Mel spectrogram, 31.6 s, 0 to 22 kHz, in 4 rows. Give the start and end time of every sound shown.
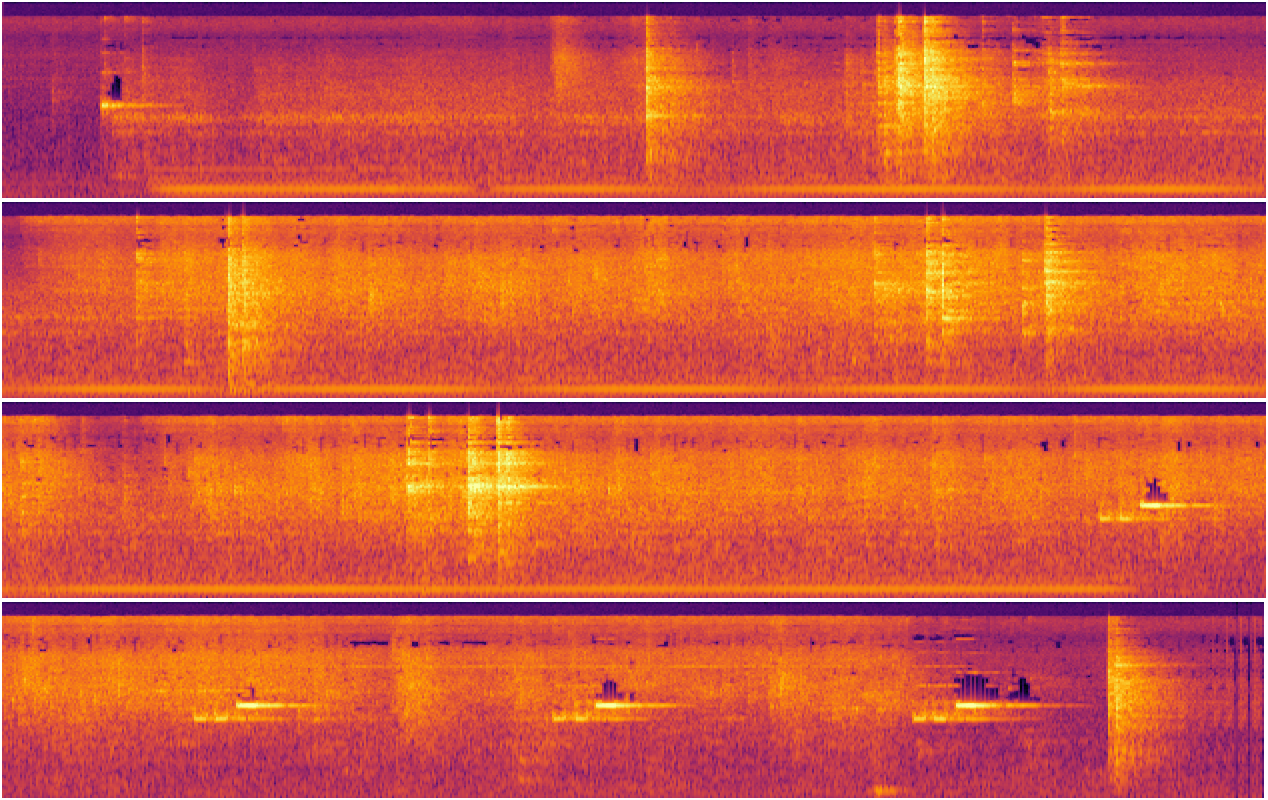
[0.00, 31.59] microwave
[3.95, 4.50] cutlery and dishes
[5.10, 7.64] cutlery and dishes
[7.64, 8.73] running water
[8.73, 11.13] cutlery and dishes
[11.13, 12.52] running water
[12.52, 22.64] cutlery and dishes
[30.51, 31.32] cutlery and dishes

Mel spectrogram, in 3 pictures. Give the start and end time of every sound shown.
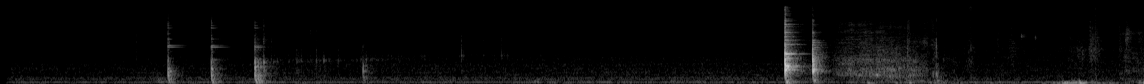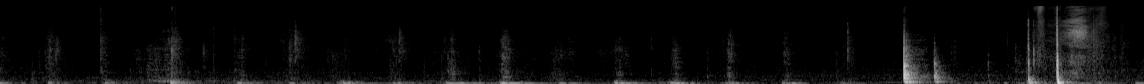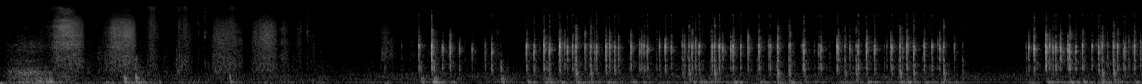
[1.54, 2.77] cutlery and dishes
[7.72, 9.51] cutlery and dishes
[10.62, 20.40] footsteps
[20.40, 20.91] cutlery and dishes
[21.71, 22.46] cutlery and dishes
[26.99, 32.57] keyboard typing
[33.11, 34.30] keyboard typing

